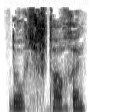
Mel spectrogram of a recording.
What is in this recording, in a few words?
"durchstochen", german; adjectives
